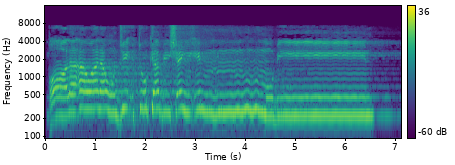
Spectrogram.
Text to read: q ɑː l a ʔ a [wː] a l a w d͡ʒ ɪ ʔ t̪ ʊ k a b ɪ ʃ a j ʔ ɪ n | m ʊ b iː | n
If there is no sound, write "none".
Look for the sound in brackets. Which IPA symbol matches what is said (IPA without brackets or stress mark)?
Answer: w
